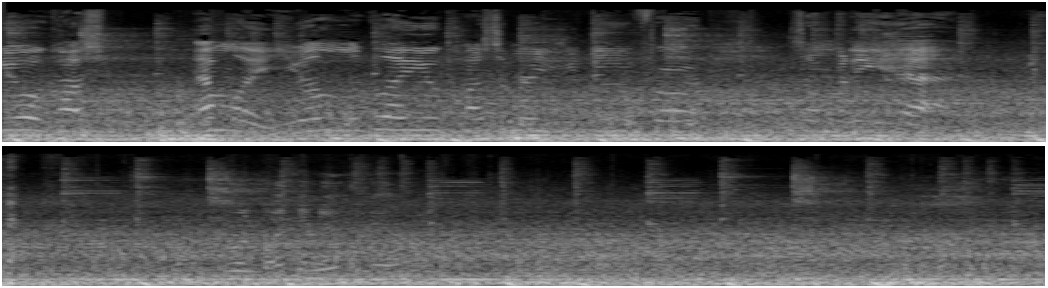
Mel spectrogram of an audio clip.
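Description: Steady low road and engine rumble inside a moving car's cabin, with a young girl's voice rising and falling over it in the first few seconds and again briefly around halfway.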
